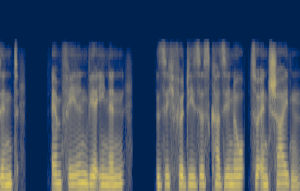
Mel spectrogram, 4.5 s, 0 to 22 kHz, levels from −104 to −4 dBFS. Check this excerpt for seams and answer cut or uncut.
uncut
